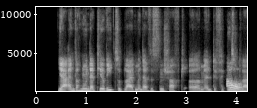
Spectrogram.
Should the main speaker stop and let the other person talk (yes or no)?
yes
